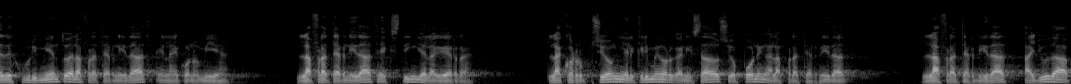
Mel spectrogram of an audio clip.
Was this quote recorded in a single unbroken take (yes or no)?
yes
